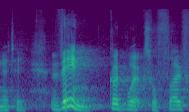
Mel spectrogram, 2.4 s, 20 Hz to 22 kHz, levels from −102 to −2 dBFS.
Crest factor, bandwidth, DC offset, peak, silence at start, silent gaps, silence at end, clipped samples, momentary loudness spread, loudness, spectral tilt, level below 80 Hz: 22 dB; 15.5 kHz; under 0.1%; -18 dBFS; 0 s; none; 0 s; under 0.1%; 20 LU; -39 LUFS; -5.5 dB/octave; -84 dBFS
